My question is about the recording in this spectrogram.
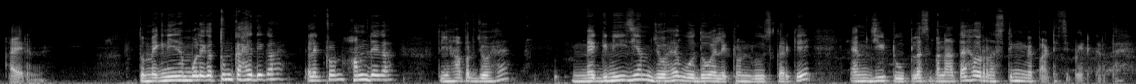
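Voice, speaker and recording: A man's voice: on the high side, warm tone. A male teacher explaining a science lesson for exam prep in a playful, teasing way, joking with his students.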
